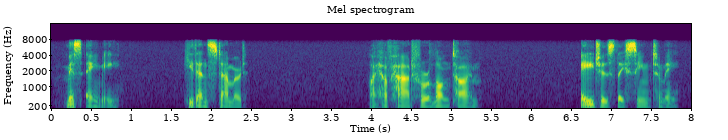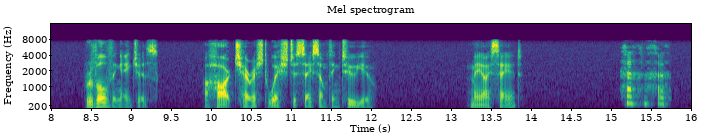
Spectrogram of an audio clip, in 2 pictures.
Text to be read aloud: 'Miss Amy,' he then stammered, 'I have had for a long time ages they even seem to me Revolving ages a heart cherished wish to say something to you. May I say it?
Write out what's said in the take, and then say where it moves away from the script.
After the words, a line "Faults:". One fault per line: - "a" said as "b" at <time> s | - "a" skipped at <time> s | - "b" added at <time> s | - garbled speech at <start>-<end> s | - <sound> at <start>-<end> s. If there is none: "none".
'Miss Amy,' he then stammered, 'I have had for a long time ages they seem to me Revolving ages a heart cherished wish to say something to you. May I say it?
Faults:
- "even" skipped at 7.2 s
- laugh at 15.1-15.8 s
